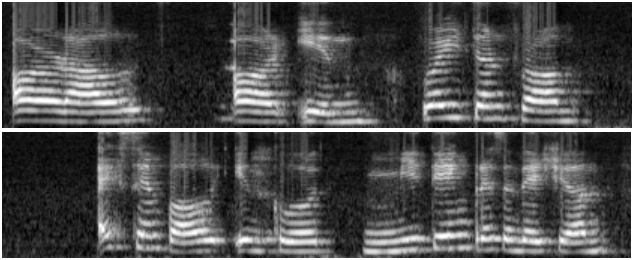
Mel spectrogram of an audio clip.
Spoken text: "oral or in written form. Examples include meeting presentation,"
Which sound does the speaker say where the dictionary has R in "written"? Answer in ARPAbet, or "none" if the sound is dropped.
W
